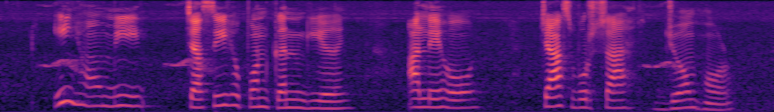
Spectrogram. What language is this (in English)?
Santali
